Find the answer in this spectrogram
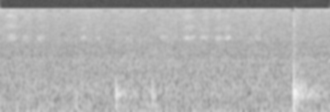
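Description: Marker pen writing on a whiteboard, faint, with a couple of small taps about a second in.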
